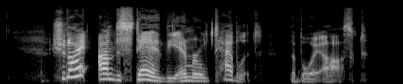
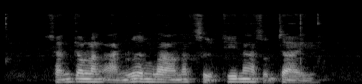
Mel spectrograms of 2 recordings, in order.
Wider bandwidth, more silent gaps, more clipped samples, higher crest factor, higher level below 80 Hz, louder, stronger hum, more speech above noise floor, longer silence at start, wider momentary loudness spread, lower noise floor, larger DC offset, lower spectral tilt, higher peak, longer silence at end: first, 16 kHz vs 11.5 kHz; neither; neither; about the same, 20 dB vs 18 dB; about the same, -66 dBFS vs -64 dBFS; first, -17 LUFS vs -27 LUFS; neither; about the same, 29 dB vs 26 dB; about the same, 0.55 s vs 0.5 s; first, 17 LU vs 8 LU; second, -48 dBFS vs -52 dBFS; neither; second, -1 dB/octave vs -7 dB/octave; first, 0 dBFS vs -10 dBFS; about the same, 0.4 s vs 0.4 s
